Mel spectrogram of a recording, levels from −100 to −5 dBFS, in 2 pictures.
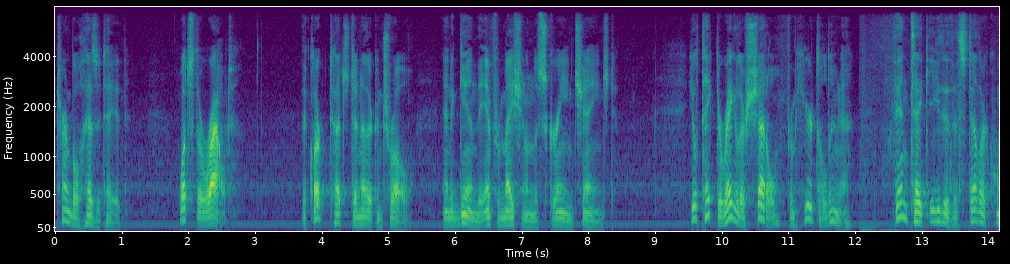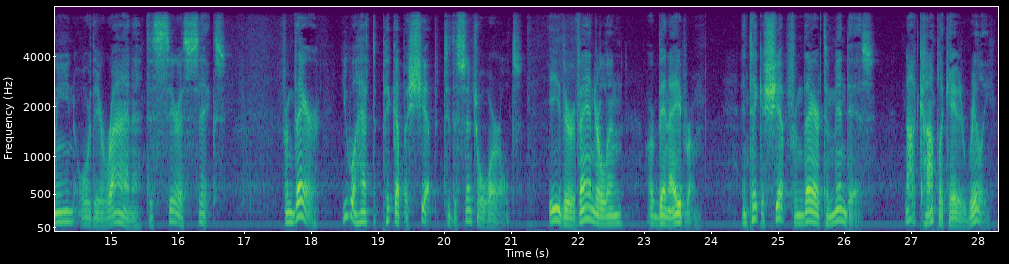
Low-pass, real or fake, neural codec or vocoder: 7.2 kHz; real; none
